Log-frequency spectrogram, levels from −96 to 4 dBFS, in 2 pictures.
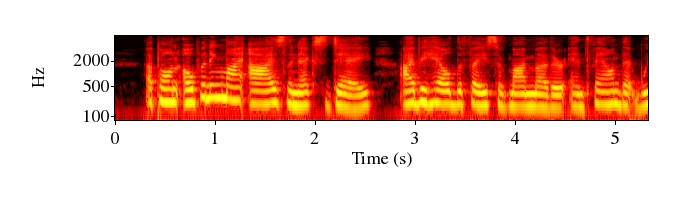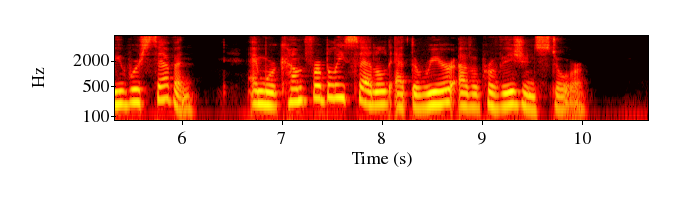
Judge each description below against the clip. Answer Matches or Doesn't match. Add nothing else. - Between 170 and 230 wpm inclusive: Matches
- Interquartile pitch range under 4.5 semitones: Matches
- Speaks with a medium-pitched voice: Doesn't match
